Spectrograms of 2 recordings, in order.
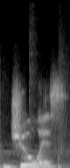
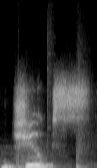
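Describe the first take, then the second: First: The word is said with an extra vowel syllable. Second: The word is said as a single syllable. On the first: The speaker calls it wrong. "It's not juice" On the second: The speaker calls it right. "It's juice"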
